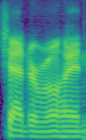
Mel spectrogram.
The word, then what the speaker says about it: Chandramohan: you here anything i mean if you can pronounce chandra mohan yeah that's that's my last name all right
